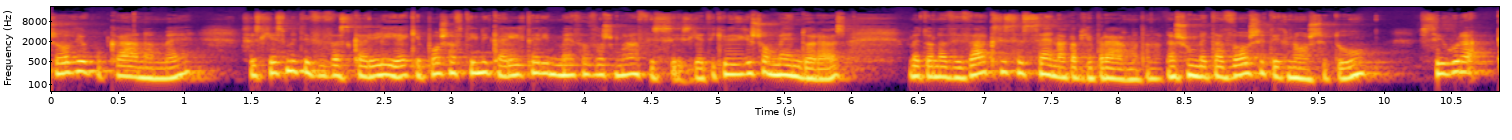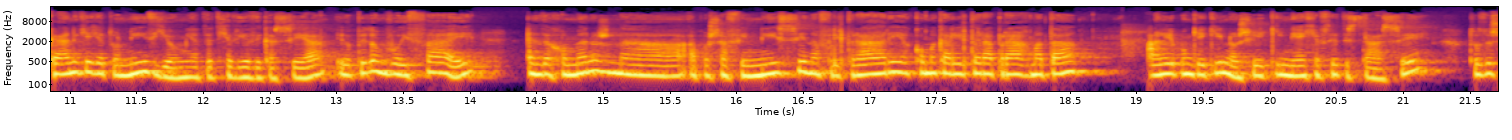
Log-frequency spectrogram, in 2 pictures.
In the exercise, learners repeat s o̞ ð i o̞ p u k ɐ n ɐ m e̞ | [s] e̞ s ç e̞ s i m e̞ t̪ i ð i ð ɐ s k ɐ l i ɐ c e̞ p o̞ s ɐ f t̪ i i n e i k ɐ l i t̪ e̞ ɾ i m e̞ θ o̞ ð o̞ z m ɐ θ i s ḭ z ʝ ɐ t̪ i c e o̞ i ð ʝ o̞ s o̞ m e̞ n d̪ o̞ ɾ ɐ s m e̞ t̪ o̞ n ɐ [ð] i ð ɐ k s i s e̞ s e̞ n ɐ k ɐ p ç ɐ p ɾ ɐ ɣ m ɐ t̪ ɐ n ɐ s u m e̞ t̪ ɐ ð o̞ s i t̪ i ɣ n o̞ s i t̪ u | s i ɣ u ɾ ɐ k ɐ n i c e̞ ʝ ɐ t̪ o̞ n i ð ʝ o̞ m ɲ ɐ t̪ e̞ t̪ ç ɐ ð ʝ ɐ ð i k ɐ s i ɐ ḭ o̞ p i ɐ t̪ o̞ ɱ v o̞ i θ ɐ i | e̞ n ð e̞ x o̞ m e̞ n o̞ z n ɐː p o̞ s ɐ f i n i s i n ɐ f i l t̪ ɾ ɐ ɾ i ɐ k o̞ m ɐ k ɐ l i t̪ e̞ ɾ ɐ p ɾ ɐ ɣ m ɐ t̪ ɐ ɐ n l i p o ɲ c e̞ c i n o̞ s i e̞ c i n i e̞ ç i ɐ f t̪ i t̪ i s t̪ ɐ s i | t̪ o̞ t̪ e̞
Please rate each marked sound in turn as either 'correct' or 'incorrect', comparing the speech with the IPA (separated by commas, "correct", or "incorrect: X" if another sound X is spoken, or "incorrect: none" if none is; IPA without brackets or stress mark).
correct, correct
